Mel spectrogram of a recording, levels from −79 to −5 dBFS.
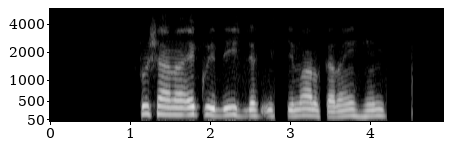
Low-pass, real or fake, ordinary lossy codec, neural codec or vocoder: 5.4 kHz; fake; Opus, 64 kbps; codec, 16 kHz in and 24 kHz out, 1 kbps, XY-Tokenizer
